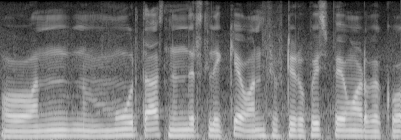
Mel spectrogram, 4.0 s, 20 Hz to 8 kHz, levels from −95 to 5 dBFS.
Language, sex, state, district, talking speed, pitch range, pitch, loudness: Kannada, male, Karnataka, Raichur, 180 wpm, 115-125 Hz, 120 Hz, -14 LUFS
